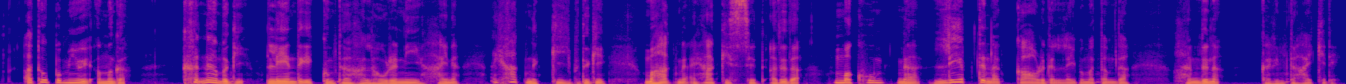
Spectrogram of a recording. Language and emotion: Manipuri, fearful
